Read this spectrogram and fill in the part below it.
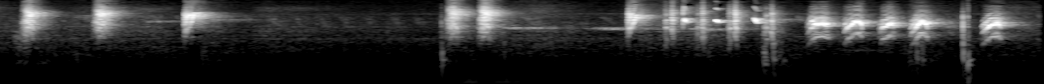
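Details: Sunbird (kolibri ninja) singing for a lure recording that provokes other sunbirds: a few spaced high chips, a pause, then a fast twittering run of bright clipped notes.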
